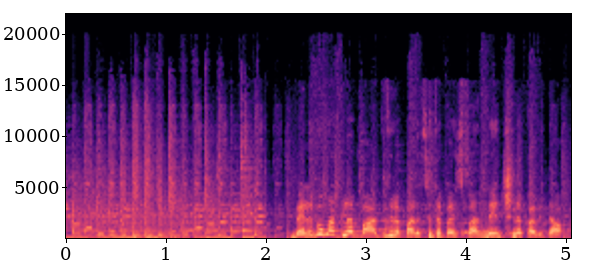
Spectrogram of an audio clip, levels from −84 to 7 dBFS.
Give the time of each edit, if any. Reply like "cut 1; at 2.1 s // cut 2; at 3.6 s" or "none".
cut 1; at 2.0 s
